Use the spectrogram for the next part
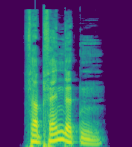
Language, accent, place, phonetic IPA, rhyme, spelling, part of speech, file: German, Germany, Berlin, [fɛɐ̯ˈp͡fɛndətn̩], -ɛndətn̩, verpfändeten, adjective / verb, De-verpfändeten.ogg
- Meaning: inflection of verpfänden: 1. first/third-person plural preterite 2. first/third-person plural subjunctive II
